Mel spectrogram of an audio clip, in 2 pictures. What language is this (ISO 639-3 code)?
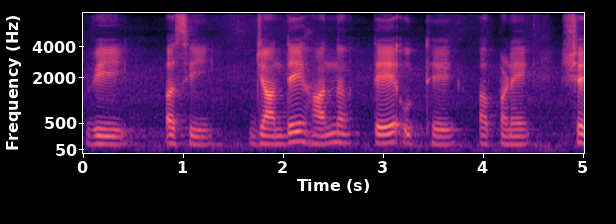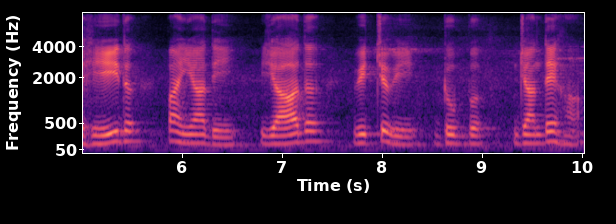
pan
